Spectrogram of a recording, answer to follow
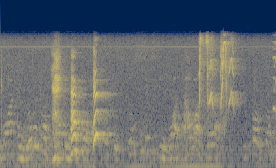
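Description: A Yorkiepoo puppy gives three short, high barks about a second in, falling in pitch, then a quick run of high yips near the end as it plays with a toy.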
